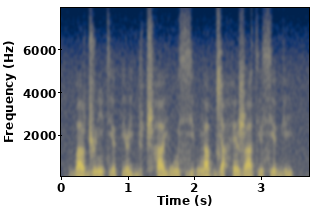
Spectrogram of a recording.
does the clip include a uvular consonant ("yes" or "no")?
no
